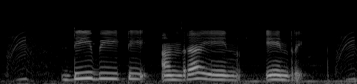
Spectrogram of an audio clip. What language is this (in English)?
Kannada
